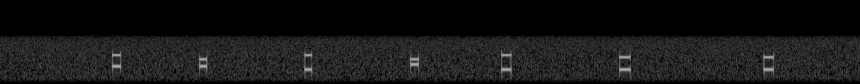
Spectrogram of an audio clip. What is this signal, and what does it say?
DTMF, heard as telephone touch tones, dialled by hand, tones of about 80 ms. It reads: 9 7 3 * 3 2 2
